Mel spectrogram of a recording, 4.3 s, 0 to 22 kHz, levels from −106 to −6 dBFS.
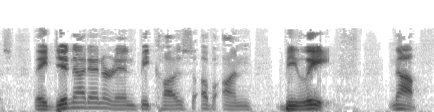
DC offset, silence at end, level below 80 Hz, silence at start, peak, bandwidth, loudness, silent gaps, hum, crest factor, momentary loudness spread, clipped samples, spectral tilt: under 0.1%; 0.2 s; -60 dBFS; 0.35 s; -10 dBFS; 7.6 kHz; -33 LUFS; none; none; 26 dB; 20 LU; under 0.1%; -2 dB/octave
